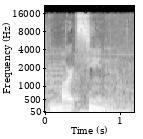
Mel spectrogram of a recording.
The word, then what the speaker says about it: Marcin: But I looked it up, how to pronounce Marcin, and traditionally it's pronounced Martsin. It's related to English Martin.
